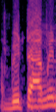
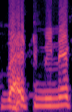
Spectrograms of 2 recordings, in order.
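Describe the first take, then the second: First: The first syllable has a short 'vi' sound. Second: The first syllable has a 'vai' diphthong sound. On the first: The speaker calls it wrong. "विटामिन हम लोग कहते हैं, लेकिन विटामिन नहीं है" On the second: The speaker calls it right. "बैटमिन कहते हैं"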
